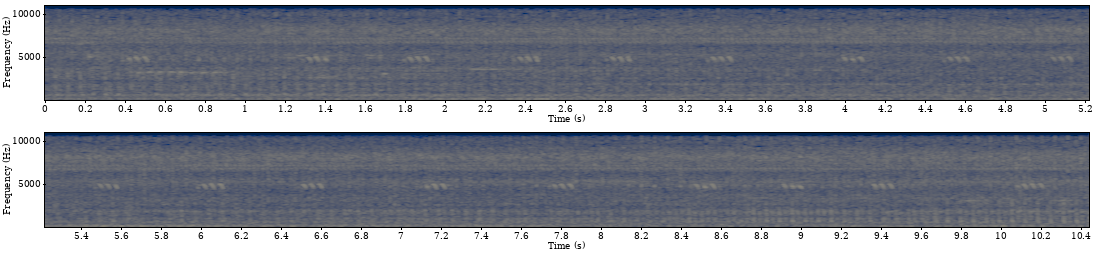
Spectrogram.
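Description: Near silence: faint high chirps of a cricket, repeating about twice a second over a soft steady hiss.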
